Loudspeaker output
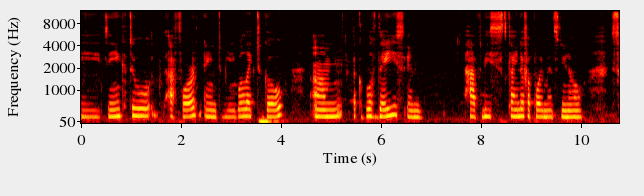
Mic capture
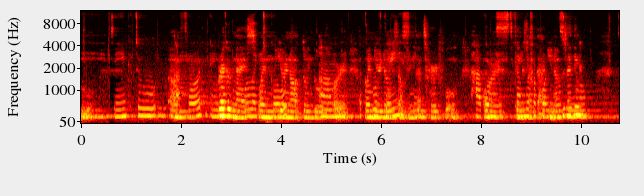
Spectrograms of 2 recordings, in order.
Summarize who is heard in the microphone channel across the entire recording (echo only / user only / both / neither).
both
